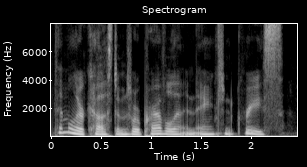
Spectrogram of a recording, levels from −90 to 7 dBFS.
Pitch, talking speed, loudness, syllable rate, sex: 195 Hz, 170 wpm, -18 LUFS, 6.7 syllables/s, female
